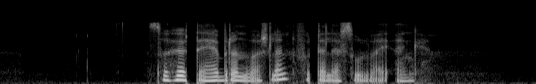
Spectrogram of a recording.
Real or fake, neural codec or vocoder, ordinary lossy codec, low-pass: real; none; none; 7.2 kHz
